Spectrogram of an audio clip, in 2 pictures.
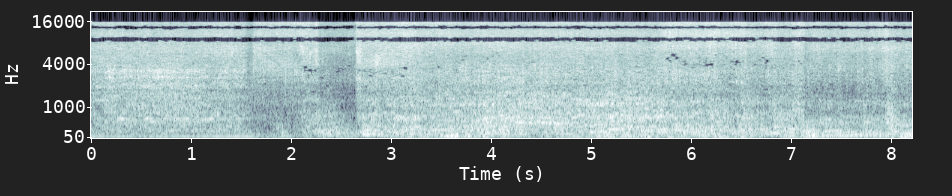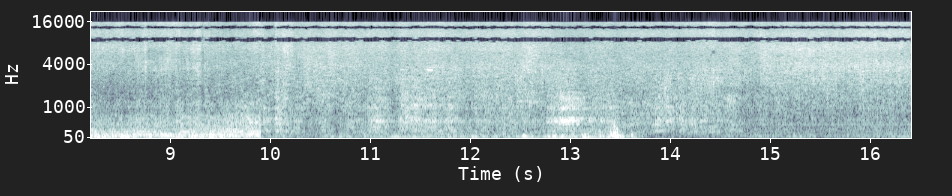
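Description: A jet of water from a hose sprays and splashes hard onto metal and wet pavement.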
